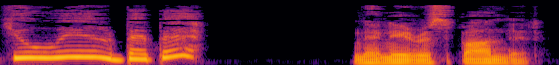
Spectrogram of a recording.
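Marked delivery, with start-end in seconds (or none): 0.1-1.0 cracking, tearful reassurance. A narrator's reading. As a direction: voice breaking as she reassures. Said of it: "her voice cracking".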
